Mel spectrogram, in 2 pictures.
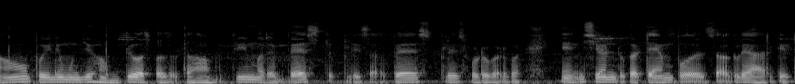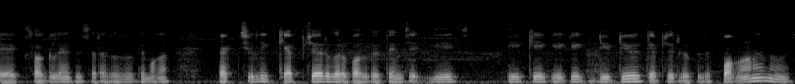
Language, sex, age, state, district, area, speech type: Goan Konkani, male, 30-45, Goa, Salcete, rural, spontaneous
